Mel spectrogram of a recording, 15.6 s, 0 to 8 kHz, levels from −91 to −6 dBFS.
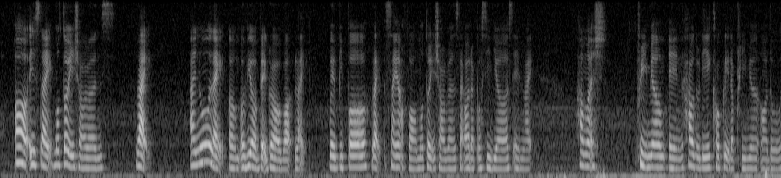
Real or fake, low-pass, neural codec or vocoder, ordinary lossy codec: real; none; none; none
